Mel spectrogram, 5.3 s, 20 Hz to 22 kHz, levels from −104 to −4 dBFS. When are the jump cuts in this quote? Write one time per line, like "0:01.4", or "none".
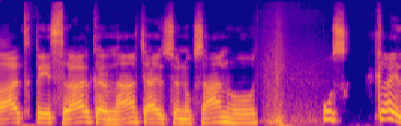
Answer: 0:03.5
